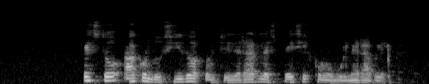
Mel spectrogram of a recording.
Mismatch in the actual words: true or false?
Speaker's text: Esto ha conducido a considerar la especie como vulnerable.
false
